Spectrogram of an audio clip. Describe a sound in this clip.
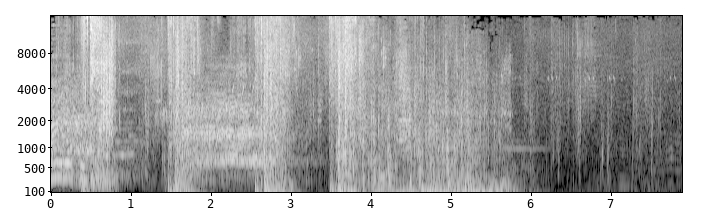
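A bowstring twangs as arrows are shot.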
